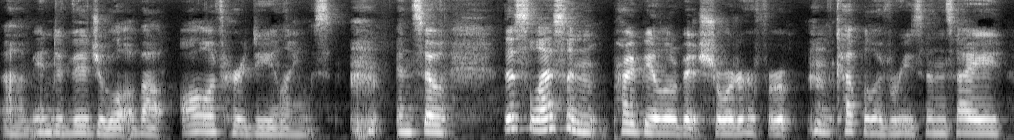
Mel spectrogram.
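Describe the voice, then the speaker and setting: Middle-aged woman, hoarse and raspy, low mellow tone, talks through a casual Bible study. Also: moderate pace. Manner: warm, chatty, with restarts and soft laughs. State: hoarse from bronchitis, clearing her throat.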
